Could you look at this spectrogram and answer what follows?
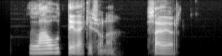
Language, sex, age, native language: Icelandic, male, 20-29, Icelandic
